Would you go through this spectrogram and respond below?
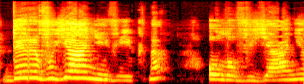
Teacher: приголосні перед апострофом читаємо твердо не зливаємо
